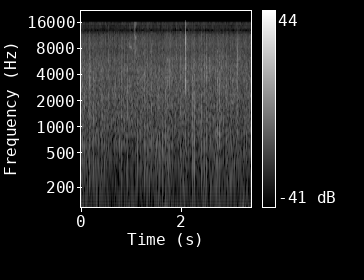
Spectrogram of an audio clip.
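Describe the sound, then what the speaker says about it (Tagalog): Steady rain pattering on a surface, a dense even hiss with scattered droplet ticks throughout; no voices. "Patapos umuulan na."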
